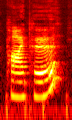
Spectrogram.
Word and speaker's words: piper: goes to the right, piper. So we've got open syllable. When a vowel finishes a syllable, it feels vulnerable, says it's a long sound, that says piper.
